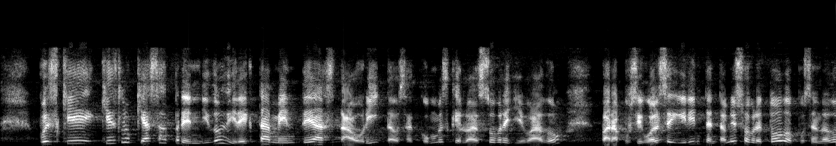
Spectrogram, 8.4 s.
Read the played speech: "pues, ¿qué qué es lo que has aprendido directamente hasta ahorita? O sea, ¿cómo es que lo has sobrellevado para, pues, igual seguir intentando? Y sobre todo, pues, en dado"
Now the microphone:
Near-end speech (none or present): none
